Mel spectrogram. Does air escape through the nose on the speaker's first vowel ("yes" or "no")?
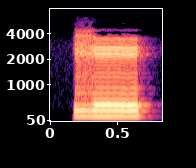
no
